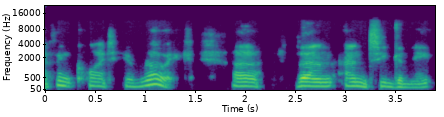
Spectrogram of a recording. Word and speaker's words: Antigone: quite heroic uh than antigone or anti-ghani as she's pronounced in modern greek and antigone's name could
